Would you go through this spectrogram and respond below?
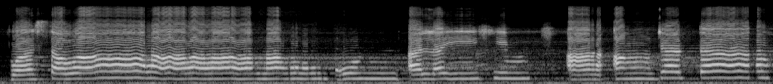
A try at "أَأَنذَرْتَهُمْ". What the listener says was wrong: এই তার মধ্যে টান দিছেন কেন أنذرتهم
